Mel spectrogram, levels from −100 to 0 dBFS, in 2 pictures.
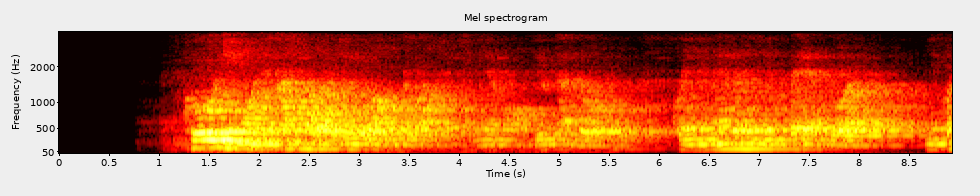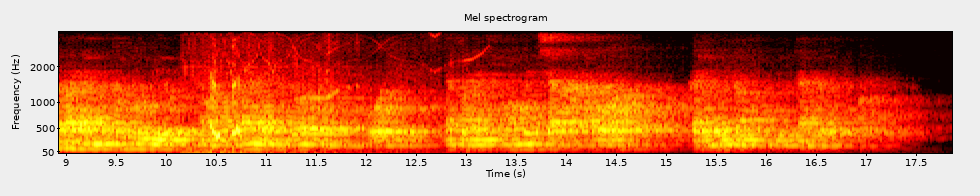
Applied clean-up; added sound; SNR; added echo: neural separator model SepFormer DNS4.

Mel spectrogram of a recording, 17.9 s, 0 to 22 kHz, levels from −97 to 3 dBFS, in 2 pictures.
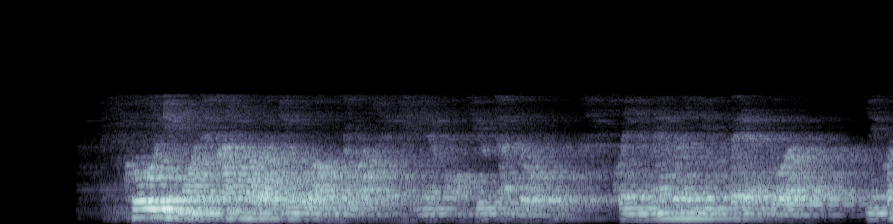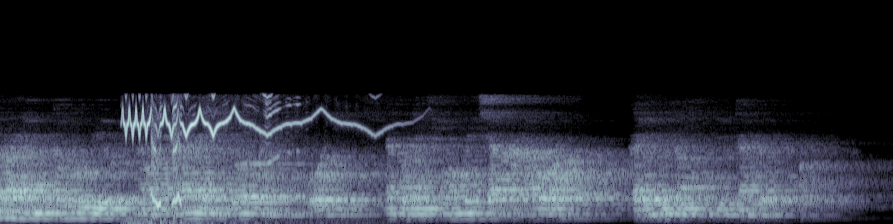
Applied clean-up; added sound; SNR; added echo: none; Animal; -3 dB; reverberation time 1.9 s.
